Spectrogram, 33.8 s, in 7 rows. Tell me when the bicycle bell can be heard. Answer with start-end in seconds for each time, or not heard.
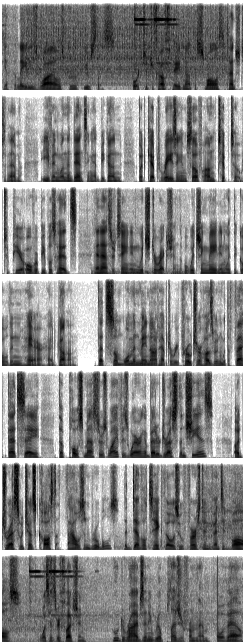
2.6-3.5, 29.4-30.4.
